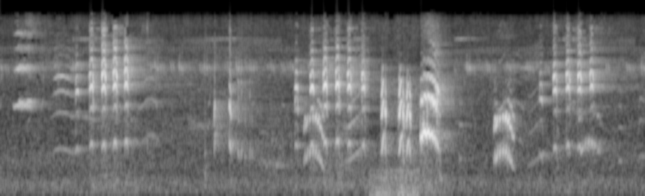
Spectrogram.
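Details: Common moorhen calling: bursts of rapid harsh clicking notes alternate with short, arched, croaking calls that rise and fall, repeated in uneven groups over several seconds, above a faint steady high hum.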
